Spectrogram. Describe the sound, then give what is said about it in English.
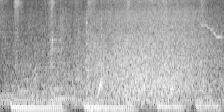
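Ocean waves wash steadily onto a beach in Barbados in a continuous broad rush of surf, with a low droning hum running underneath and no voices. “Outside his window, you can see the crystal water, hear the waves crash.”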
